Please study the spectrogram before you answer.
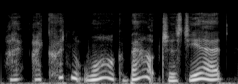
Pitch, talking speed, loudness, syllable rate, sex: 240 Hz, 150 wpm, -17 LUFS, 3.9 syllables/s, female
